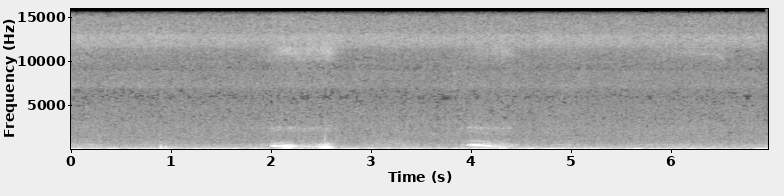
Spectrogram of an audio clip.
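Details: Pet cat makes two brief, wheezy, snore-like noises over a steady low rumble while being petted; snoring sounds in a cat.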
